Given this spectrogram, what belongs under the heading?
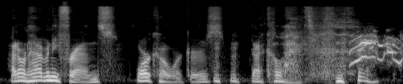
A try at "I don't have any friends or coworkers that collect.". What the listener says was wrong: You put the emphasis on the wrong part of that statement.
